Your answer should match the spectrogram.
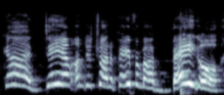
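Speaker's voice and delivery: high, loud retold exasperation; exasperated outburst. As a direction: cry out as if fed up at the counter.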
